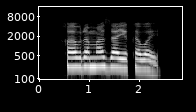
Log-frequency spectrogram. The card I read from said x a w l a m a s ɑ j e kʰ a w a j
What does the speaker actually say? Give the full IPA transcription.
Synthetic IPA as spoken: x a w ɾ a m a z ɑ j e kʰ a w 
